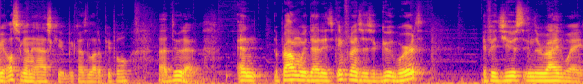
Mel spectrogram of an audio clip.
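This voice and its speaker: Over music in the background and with audible room echo, a man with a Dutch accent speaks very fast at a medium pitch with fairly even intonation. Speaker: entrepreneur and influencer. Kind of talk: interview. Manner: halting, many fillers.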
